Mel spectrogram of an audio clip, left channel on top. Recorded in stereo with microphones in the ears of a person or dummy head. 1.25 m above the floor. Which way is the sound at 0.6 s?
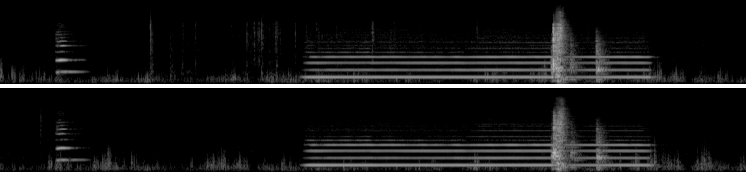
30° left (ahead or behind).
